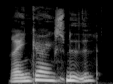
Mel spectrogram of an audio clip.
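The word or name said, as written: RENGØRINGSMIDLER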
